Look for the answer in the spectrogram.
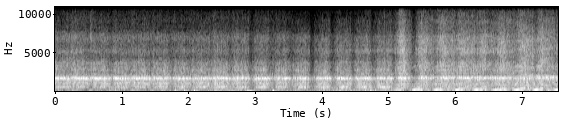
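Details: Atomberg Zenova mixer grinder running with the jar locked in place: a loud, steady high-pitched motor whine with a rough buzz beneath it, an unusually noisy running sound.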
